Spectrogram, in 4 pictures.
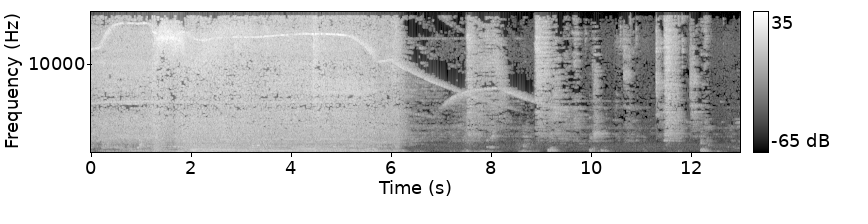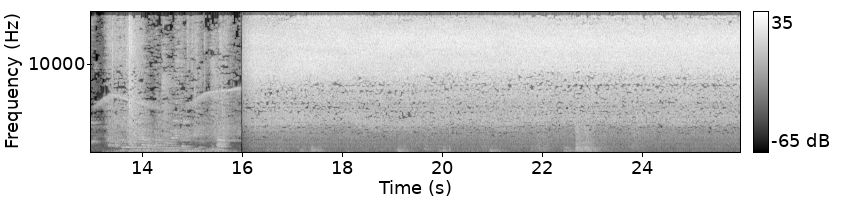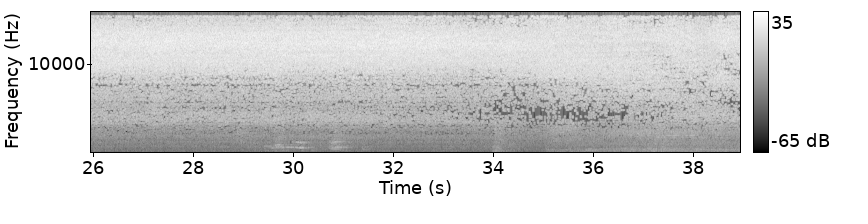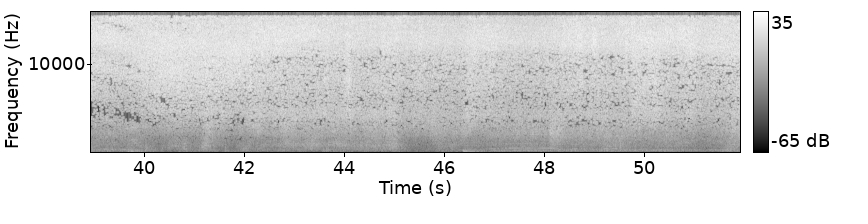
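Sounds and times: paint sprayer hissing: 0:00.0 - 0:06.4, 0:15.5 - 0:51.9.

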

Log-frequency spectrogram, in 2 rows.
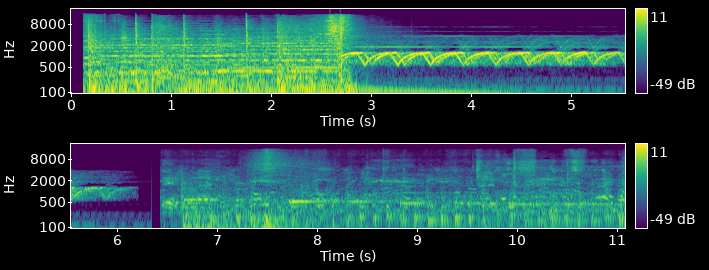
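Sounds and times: theme music: 0:00.1 - 0:10.2
siren wailing: 0:02.6 - 0:06.4.

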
